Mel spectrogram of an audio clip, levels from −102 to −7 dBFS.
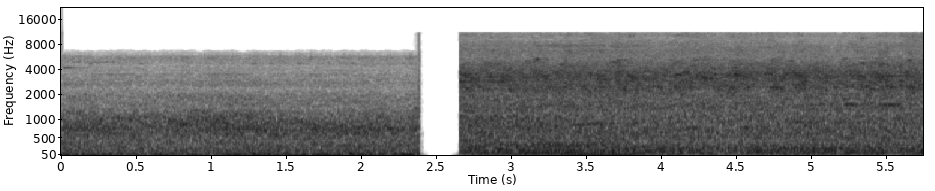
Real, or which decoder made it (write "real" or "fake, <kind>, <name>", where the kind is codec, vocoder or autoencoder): real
